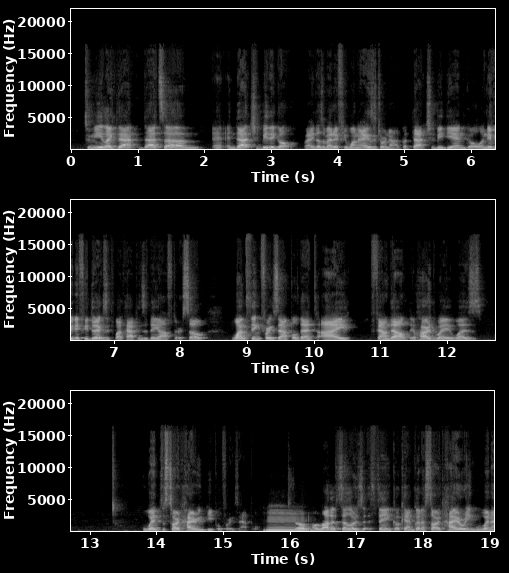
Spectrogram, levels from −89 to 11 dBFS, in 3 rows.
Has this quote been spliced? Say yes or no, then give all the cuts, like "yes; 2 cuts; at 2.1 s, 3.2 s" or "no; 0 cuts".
no; 0 cuts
